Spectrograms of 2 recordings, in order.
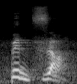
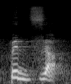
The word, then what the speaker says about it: pizza: Pizza, there is a T in the P. So pizza, I say pizza, pizza.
